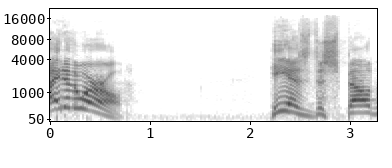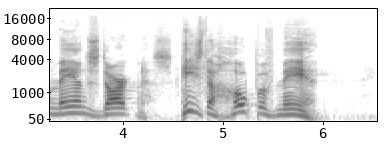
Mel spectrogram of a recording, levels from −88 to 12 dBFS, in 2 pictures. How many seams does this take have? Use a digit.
1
